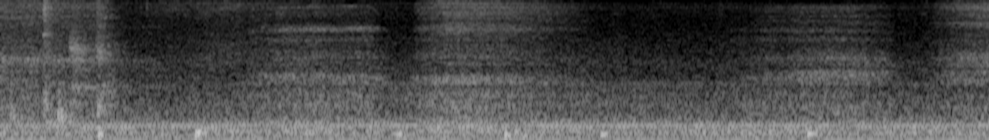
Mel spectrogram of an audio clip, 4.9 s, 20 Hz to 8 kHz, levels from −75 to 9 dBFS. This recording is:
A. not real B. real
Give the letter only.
B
